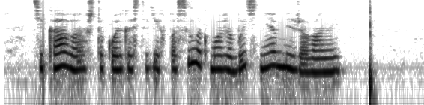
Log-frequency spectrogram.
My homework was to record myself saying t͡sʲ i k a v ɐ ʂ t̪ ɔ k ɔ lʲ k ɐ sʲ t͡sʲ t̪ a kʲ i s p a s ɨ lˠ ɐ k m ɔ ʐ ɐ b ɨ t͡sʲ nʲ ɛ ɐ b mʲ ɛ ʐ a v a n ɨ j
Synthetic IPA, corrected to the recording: t͡sʲ i k a v ɐ ʂ t̪ ɔ k ɔ lʲ k ɐ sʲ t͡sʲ t̪ a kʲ i x p a s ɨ lˠ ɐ k m ɔ ʐ ɐ b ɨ t͡sʲ nʲ ɛ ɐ b mʲ ɛ ʐ a v a n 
